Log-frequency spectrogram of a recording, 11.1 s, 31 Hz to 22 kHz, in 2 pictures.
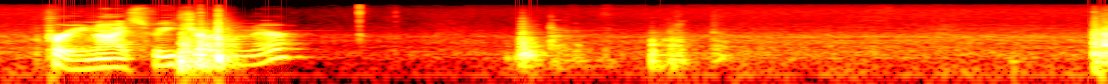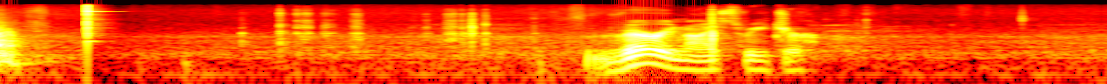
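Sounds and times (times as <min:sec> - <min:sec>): metallic ring: 0:06.0 - 0:06.3.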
